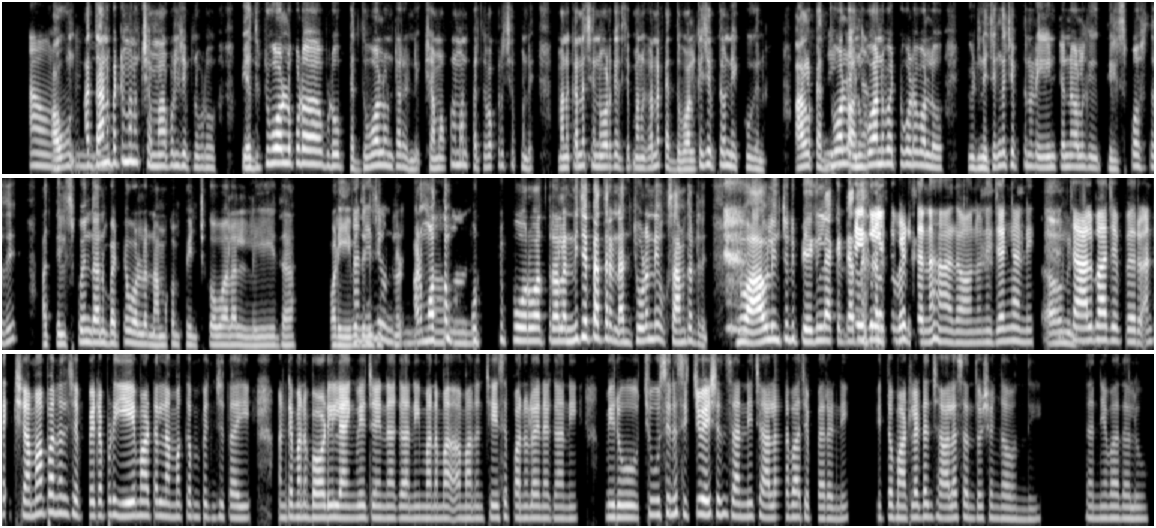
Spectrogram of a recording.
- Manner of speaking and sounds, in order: chuckle; other background noise; chuckle
- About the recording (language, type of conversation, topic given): Telugu, podcast, క్షమాపణ చెప్పేటప్పుడు ఏ మాటలు నమ్మకాన్ని పెంచుతాయి?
